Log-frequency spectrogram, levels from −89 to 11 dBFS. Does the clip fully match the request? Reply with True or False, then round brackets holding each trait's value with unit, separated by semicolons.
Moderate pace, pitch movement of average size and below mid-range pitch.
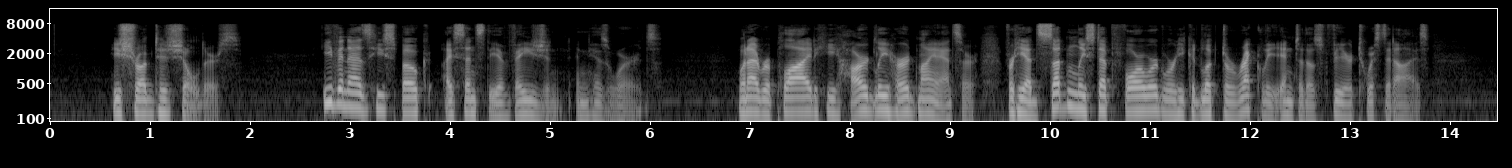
True (160 wpm; 3.7 semitones; 125 Hz)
